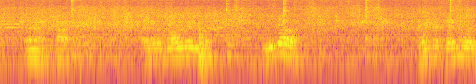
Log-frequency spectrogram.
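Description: Potatoes fry in a pan with spice paste while being stirred, a continuous sizzle broken by repeated scraping strokes of the spoon, with someone talking throughout.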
